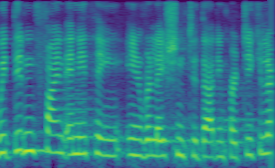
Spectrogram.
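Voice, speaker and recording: With a Spanish accent, a woman speaks at a high pitch with fairly even intonation. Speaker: researcher; conference presenter. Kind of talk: conference talk. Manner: hesitant, many fillers. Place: hall.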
